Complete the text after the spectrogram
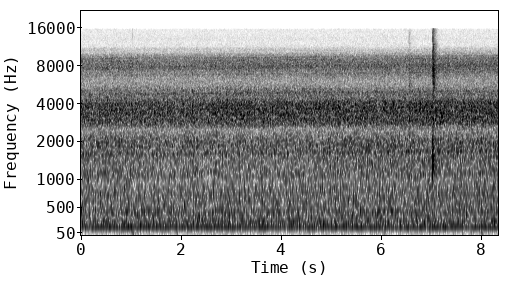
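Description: A simulated diesel semi-truck engine drones steadily while cruising.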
